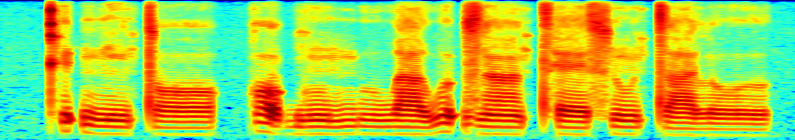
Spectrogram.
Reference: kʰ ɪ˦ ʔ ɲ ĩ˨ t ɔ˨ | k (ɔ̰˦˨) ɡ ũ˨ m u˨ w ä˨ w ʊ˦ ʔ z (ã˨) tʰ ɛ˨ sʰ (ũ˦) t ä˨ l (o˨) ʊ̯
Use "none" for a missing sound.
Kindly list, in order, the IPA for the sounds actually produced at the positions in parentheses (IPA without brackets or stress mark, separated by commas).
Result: ɔ̰˦˨, ã˨, ũ˨, o˨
